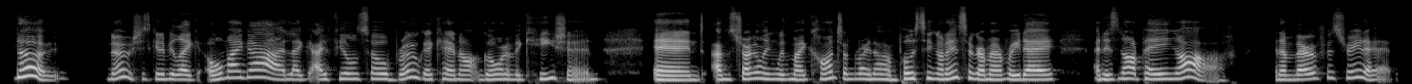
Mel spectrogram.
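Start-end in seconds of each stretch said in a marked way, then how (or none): 2.1-13.9 weepy, tearful voice, crying through the words. Acting out a woman crying in bed, voice messaging her bestie: imitating a crying woman. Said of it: "you crying at night in your bed".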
